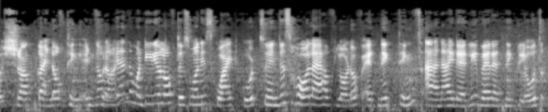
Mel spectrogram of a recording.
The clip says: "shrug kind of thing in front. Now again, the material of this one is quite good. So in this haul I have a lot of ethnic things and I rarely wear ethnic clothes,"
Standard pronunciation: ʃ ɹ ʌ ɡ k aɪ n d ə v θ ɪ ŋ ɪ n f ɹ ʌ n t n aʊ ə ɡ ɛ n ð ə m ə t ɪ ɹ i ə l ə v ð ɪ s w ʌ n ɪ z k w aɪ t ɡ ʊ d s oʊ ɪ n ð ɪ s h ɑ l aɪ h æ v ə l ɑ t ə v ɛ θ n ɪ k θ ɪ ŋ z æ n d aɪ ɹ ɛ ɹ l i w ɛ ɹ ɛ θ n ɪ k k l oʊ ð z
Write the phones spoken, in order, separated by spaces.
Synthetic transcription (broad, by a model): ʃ ɹ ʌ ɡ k aɪ n d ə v t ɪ ŋ ɪ n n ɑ t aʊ ə ɡ ɛ n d ə m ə t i ɹ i ə l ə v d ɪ s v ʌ n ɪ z k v aɪ t ɡ ʊ d s oʊ ɪ n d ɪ s h ɑ l aɪ h æ v l ɑ t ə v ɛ t n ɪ k t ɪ ŋ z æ n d aɪ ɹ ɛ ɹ l i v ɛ ɹ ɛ t n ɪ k k l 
